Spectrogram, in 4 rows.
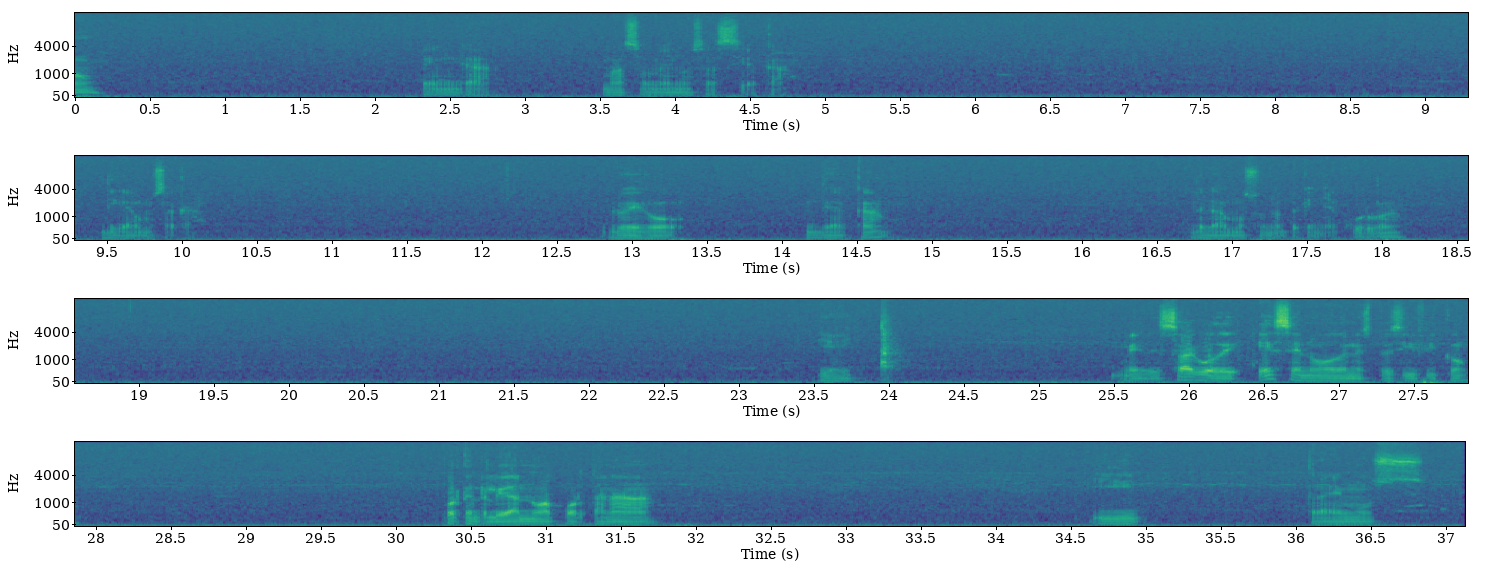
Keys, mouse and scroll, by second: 1.8 click, 9.6 click, 15.2 click, 16.4 click, 18.4 click, 20.4-21.7 drag, 23.2 click, 24.5 click, 25.3 click, 26.4 Delete, 27.7-29.0 drag, 34.1 click.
